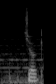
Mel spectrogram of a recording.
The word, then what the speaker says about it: Jag: It is Jag with a G at the end. And you're missing the... What are they called? Well, the two little dots on the A. But you don't really pronounce the G when you say it.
